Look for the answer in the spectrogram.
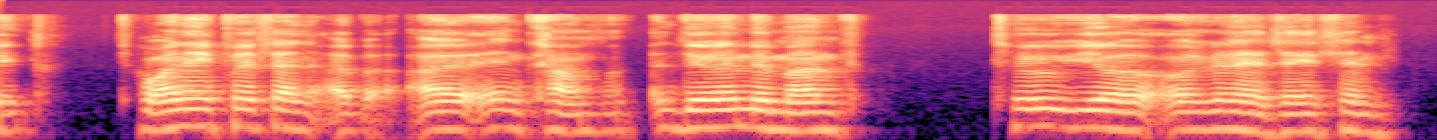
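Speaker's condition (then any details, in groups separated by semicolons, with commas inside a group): Cerebral palsy; diagnosed at about two months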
